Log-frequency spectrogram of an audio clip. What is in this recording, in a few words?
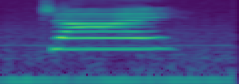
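"zhai1" Chinese syllable, pinyin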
